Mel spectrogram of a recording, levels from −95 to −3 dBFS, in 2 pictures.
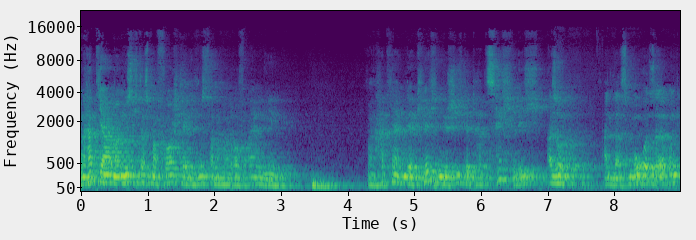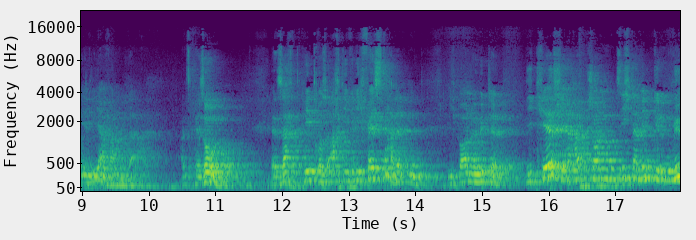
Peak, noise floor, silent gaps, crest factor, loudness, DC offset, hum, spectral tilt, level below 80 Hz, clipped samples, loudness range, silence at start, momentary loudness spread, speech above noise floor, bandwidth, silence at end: -2 dBFS; -45 dBFS; none; 22 dB; -25 LUFS; under 0.1%; none; -6.5 dB/octave; -44 dBFS; under 0.1%; 7 LU; 0 s; 15 LU; 22 dB; 15 kHz; 0 s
